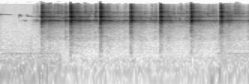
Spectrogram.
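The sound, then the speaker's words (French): A seed-filled rattle shaken in a steady rhythm, about eight crisp, hissing bursts of rattling grains in a row, fairly loud, with no voices. “Quel son entendez-vous Celui du hochet De quelle matière sont ces grains”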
